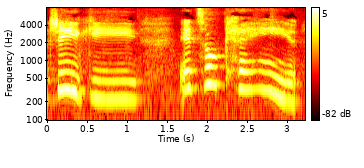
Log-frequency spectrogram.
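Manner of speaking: soft, high, drawn-out coo; soothing pet talk. Real, not acted. Pet talk to scared Jake.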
